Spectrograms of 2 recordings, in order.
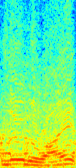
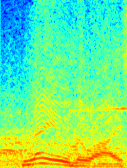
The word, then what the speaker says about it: Leuluai: He said it's not Luluai, it's Leuluai, so henceforth it is.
